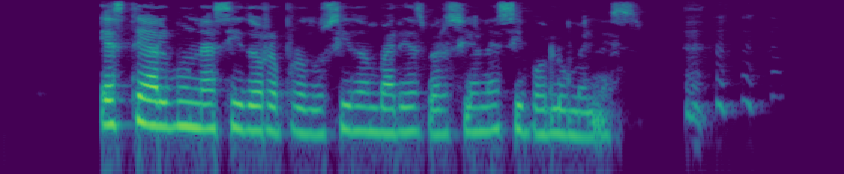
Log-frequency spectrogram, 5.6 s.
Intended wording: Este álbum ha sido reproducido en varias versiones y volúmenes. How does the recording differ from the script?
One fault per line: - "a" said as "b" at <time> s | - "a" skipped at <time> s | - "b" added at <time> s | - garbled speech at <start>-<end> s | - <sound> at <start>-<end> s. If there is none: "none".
- laugh at 4.6-5.2 s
